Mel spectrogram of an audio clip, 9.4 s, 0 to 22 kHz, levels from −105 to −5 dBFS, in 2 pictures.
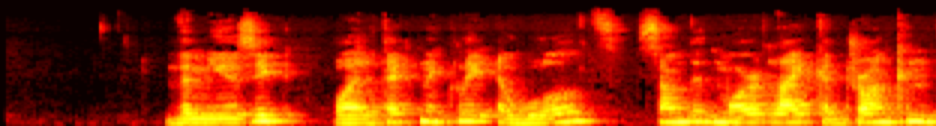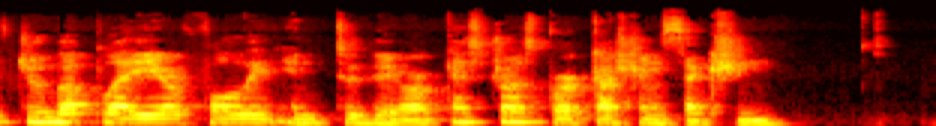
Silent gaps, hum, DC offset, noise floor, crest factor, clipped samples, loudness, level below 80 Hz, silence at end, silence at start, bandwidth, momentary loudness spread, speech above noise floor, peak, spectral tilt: none; none; under 0.1%; -65 dBFS; 18 dB; under 0.1%; -28 LUFS; -66 dBFS; 0.75 s; 0.85 s; 15 kHz; 7 LU; 37 dB; -10 dBFS; -5 dB/octave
